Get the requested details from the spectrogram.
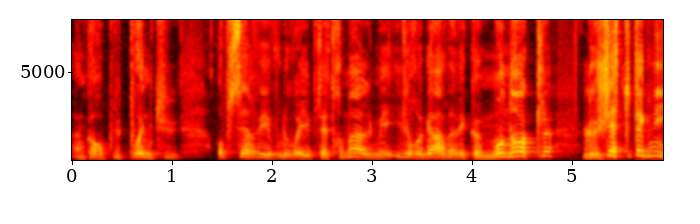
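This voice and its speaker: A man speaks at a moderate pace in a high, dark and mellow voice. His pitch swings very widely over a quiet background. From southern France. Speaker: pain medicine doctor. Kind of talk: expert panel discussion. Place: studio. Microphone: lapel.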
